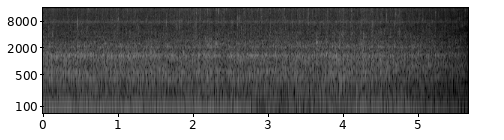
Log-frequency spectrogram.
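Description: Dal curry simmering in a clay pot while a spoon stirs it: a steady hiss with faint scattered pops, fading out near the end.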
